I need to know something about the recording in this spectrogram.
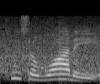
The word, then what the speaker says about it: Coosawatee: the cusati river um cusati is how some people pronounce it uh we're going through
